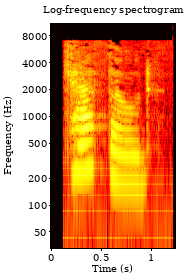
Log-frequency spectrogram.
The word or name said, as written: kathode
